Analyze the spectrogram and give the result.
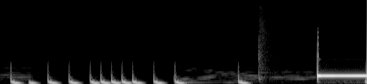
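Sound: telephone line tone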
